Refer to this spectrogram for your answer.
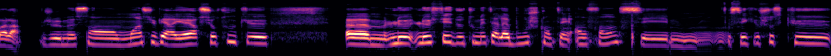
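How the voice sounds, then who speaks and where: A woman with a fairly high voice speaks at a moderate pace with fairly even intonation. The recording is very clean, with a silent background. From France, raised by English parents. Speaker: content creator. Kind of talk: casual vlog monologue. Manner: hesitant, many fillers and repetitions.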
